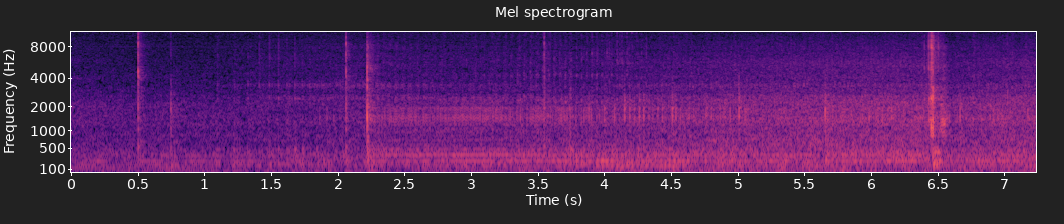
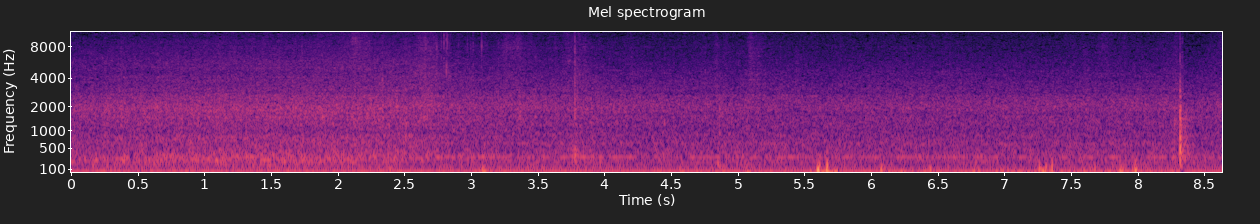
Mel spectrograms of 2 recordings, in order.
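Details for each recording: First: Old window fan motor that overheated, coils scorched, top bearing just reinstalled: powered, low steady hum with a few clicks but won't spin as bearings are misaligned; coils confirmed good, assembly possibly heat-warped. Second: Old window fan after repair of a motor that had overheated and would not spin, with fan blades set too low; now runs much quieter with a steady, smooth low whir and no rubbing or ticking; normal fan operation.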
